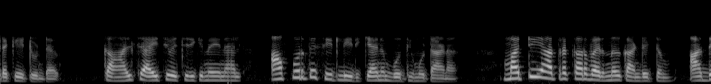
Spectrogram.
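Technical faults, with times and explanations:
2.28–2.31 s, packet loss with pitch repetition: for about 30 ms the speech briefly hangs on a slightly held, buzzy tone, then carries on. A gap that fits a single lost packet was bridged by replaying the most recent pitch cycle over and over, so the sound freezes on one repeating waveform instead of dropping to silence. The held tone stays within this G.711 line's narrow telephone band, which tops out near 3.6 kHz.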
